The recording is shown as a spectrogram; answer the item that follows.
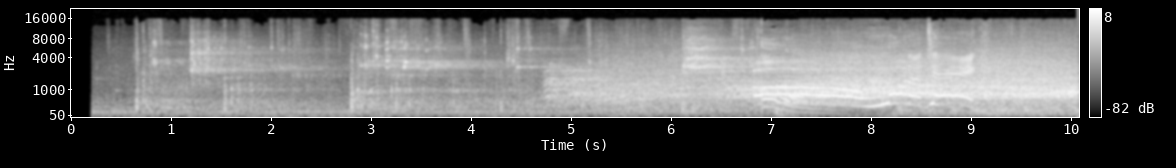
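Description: Tennis ball struck by rackets a few times during a doubles rally in a stadium. Then the crowd noise swells, breaking into loud cheering and shouts about seven seconds in.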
